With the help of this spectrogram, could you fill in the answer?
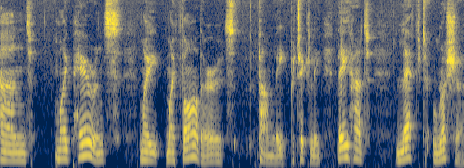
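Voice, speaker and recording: A woman's very deep, low voice in an Irish accent with lively intonation, a very slow pace, and long, frequent pauses. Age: 70s. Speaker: dancer. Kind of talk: casual chat.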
